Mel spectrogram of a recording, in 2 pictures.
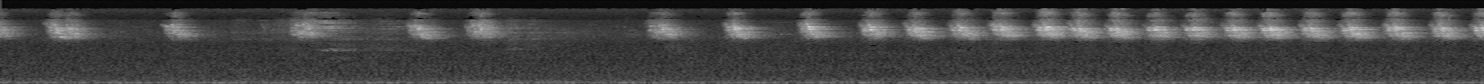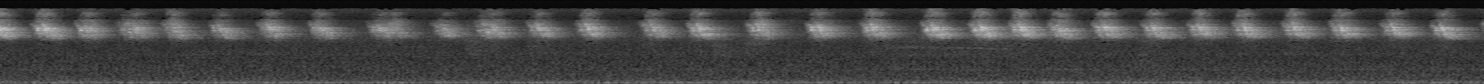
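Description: A bird chirping over and over in short high notes, irregular for the first few seconds, then settling into a quick even series of about three chirps a second, over a steady low hum.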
